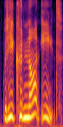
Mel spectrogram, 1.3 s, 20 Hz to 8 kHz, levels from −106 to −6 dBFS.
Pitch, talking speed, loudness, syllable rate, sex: 255 Hz, 235 wpm, -15 LUFS, 4.6 syllables/s, female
